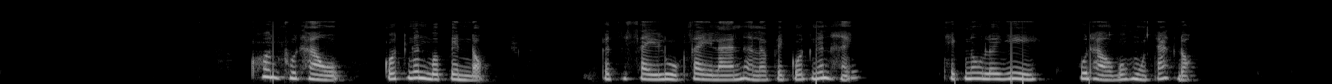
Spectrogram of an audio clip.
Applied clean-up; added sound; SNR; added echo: none; none; none; none.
